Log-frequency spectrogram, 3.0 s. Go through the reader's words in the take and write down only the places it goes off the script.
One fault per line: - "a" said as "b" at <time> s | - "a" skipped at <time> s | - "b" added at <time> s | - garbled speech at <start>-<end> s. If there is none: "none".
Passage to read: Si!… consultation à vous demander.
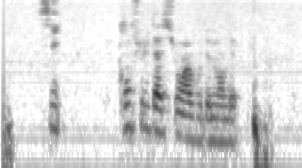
none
